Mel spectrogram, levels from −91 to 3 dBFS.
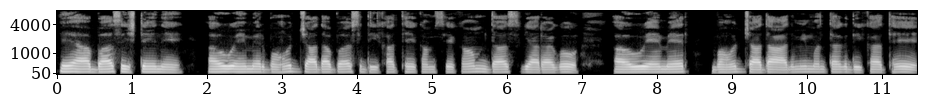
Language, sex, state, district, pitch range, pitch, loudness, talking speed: Chhattisgarhi, male, Chhattisgarh, Sarguja, 115-125 Hz, 120 Hz, -16 LUFS, 140 wpm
